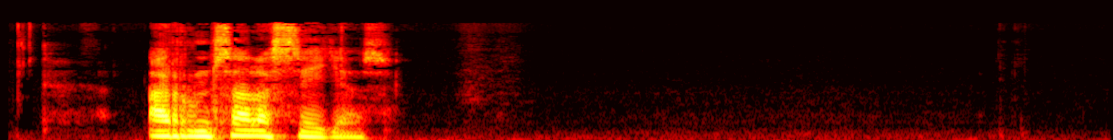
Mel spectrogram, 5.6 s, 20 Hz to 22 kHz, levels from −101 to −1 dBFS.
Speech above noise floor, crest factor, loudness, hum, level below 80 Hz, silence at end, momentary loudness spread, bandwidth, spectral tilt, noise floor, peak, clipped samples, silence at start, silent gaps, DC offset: 61 dB; 22 dB; -16 LUFS; none; -54 dBFS; 3.65 s; 16 LU; 11.5 kHz; -6 dB/octave; -76 dBFS; 0 dBFS; under 0.1%; 0.75 s; none; under 0.1%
